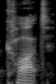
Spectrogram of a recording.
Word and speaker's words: cot: Maybe when you go camping, you set up a cot in your tent, and it's pronounced the same way as the word caught.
